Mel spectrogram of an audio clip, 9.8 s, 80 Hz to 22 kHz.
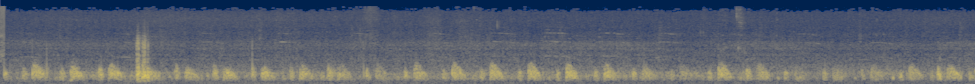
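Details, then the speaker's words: Rapid, rhythmic whooshing pulses with some rustle: a fetal heartbeat heard at a midwife appointment. The midwife counted 134 beats per minute. "so the lady counted for us and it was one three four mm-hmm one three four"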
